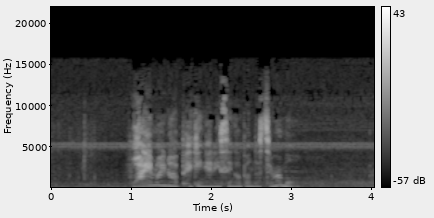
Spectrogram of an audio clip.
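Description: A young woman speaks quietly and tensely.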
